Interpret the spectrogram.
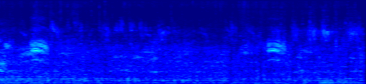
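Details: Crows crowding together over food give two rough, grating caws about three and a half seconds apart, set against a noisy outdoor background with faint chirping.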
